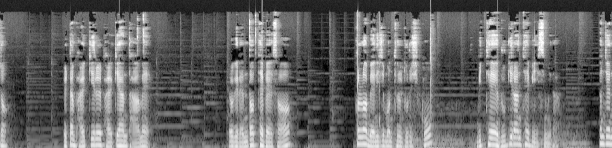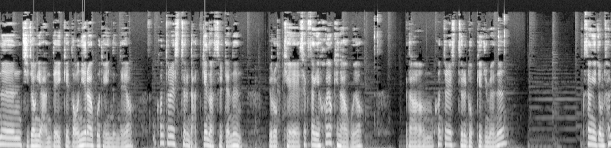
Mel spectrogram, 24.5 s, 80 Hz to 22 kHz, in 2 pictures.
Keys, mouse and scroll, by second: 2.7 click, 5.0 click, 6.7 click, 8.0-9.7 scroll down 7, 9.7-11.4 scroll down 1, 15.2 click, 19.7 click.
